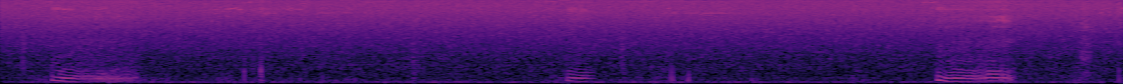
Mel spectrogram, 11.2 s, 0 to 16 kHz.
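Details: Domestic cat asleep, recorded on September 22, 2013, snoring in three slow rasping breaths roughly four seconds apart, each a low rattling snore lasting under a second, with quiet steady background hiss between them.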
